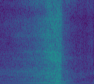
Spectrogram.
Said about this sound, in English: Don't move. There's a car coming.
